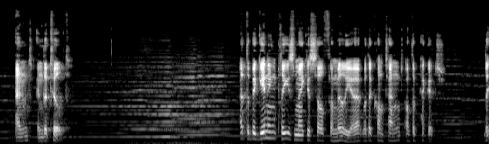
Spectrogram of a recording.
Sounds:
Speech, Musical instrument, Violin, Music

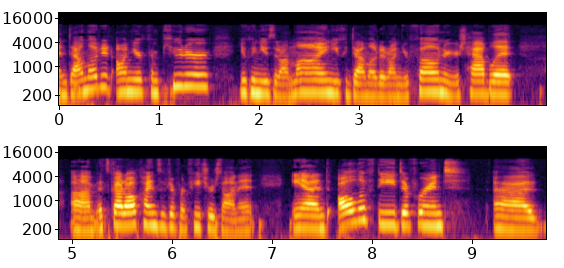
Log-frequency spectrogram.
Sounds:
Speech

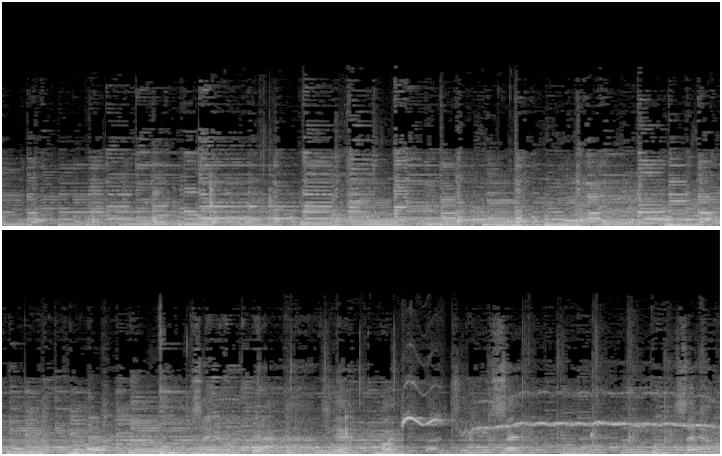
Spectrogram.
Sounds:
Music, Country

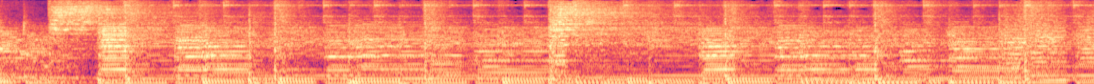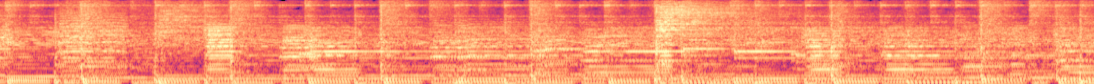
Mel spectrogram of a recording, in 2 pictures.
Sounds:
Music

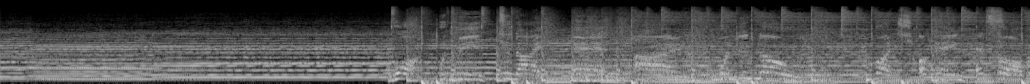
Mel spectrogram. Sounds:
Music

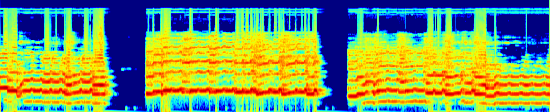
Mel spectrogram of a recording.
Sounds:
Flute, Music

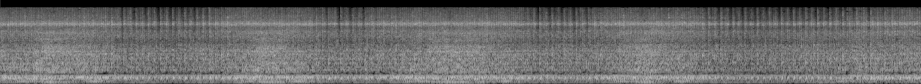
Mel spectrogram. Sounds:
Engine

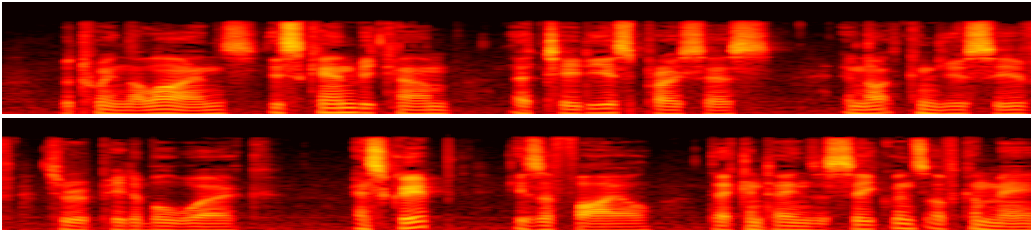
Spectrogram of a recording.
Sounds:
Speech

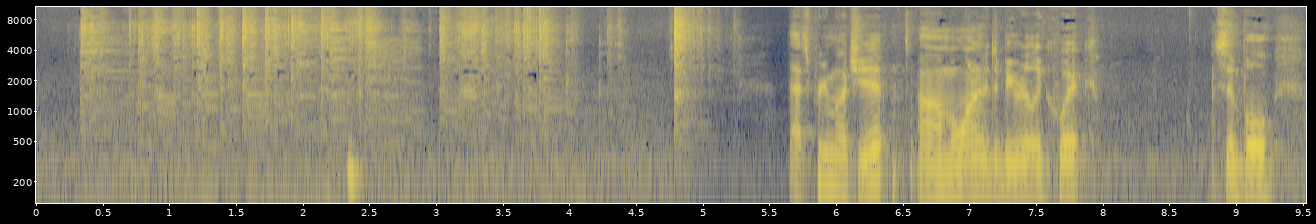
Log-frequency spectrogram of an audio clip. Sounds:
inside a small room, Guitar, Speech, Music

